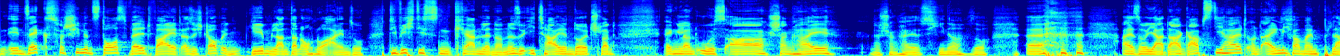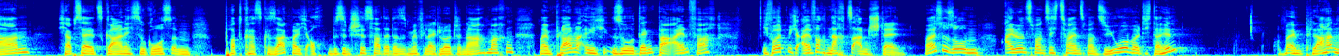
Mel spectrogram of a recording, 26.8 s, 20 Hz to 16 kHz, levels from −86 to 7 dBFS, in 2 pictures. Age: 30-49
